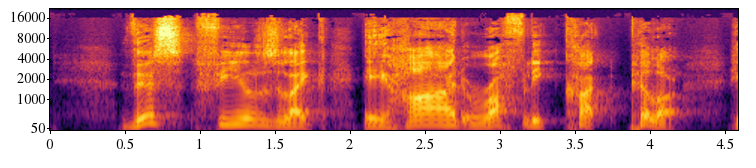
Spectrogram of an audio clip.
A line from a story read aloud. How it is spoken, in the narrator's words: he exclaimed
